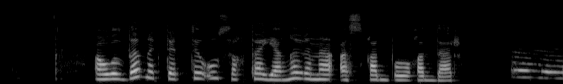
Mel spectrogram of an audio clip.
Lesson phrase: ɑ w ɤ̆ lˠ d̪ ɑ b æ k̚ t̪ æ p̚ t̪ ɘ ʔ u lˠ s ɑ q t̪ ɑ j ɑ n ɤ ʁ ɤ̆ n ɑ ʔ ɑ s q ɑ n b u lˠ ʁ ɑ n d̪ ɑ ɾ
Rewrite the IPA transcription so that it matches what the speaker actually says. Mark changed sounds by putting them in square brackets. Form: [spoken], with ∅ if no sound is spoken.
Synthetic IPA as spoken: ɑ w ɤ̆ lˠ d̪ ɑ [m] æ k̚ t̪ æ p̚ t̪ ɘ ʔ u lˠ s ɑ q t̪ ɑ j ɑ [ɴ] ɤ ʁ ɤ̆ n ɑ ʔ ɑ s q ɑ n b u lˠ ʁ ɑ n d̪ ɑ ɾ

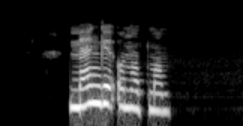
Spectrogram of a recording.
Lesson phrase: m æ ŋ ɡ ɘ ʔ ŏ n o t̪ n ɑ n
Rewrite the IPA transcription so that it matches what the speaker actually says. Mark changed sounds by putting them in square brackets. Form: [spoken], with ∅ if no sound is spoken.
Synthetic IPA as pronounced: m æ ŋ ɡ ɘ ʔ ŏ n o t̪ [m] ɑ [m]

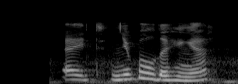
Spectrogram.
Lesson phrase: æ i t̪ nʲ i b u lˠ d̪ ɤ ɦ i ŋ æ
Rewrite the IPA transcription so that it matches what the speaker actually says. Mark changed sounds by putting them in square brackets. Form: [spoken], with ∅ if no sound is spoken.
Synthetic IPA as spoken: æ [j] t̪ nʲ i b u lˠ d̪ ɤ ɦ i ŋ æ

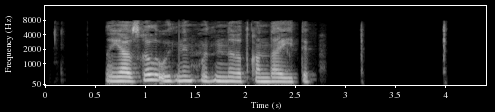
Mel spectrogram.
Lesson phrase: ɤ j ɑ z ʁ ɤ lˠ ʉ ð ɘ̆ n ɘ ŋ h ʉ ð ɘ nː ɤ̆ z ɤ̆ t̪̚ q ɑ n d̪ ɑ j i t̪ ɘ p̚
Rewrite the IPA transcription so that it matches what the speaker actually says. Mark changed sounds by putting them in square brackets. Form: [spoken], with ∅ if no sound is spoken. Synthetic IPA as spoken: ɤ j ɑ z ʁ ɤ lˠ ʉ ð ɘ̆ n ɘ ŋ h ʉ ð ɘ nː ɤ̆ [ʁ] ɤ̆ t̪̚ q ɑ n d̪ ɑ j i t̪ ɘ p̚

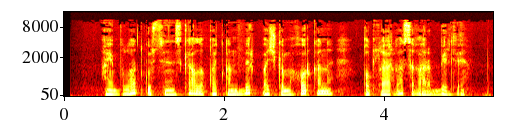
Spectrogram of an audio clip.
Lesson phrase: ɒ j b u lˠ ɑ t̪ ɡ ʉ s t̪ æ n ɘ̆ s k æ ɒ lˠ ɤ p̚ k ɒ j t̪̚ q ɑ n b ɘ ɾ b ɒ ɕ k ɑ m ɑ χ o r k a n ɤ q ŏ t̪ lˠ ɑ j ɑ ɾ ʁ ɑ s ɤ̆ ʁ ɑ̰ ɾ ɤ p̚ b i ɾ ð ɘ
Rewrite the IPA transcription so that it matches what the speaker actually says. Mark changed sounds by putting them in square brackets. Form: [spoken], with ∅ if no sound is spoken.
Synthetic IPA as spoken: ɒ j b u lˠ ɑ t̪ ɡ ʉ s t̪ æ n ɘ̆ s k æ ɒ lˠ ɤ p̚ [q] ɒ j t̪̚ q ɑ n b ɘ ɾ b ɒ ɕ k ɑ m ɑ χ o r k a n ɤ q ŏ t̪ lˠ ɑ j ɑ ɾ ʁ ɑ s ɤ̆ ʁ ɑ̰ ɾ ɤ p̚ b i ɾ ð ɘ

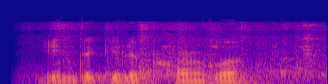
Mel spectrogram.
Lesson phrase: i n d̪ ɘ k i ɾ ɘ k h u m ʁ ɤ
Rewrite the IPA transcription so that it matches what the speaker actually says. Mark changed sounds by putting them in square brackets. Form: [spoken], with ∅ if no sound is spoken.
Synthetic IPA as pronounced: i n d̪ ɘ k i [l] ɘ [p] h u [ɴ] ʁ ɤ

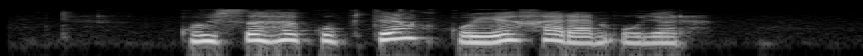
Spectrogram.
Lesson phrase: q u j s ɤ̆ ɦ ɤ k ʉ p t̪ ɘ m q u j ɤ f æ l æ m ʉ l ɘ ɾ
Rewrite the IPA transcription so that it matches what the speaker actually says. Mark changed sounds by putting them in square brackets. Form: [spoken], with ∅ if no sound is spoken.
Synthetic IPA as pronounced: q u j s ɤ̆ ɦ ɤ k ʉ p t̪ ɘ [ŋ] q u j ɤ [χ] æ [ɾ] æ m ʉ l ɘ ɾ

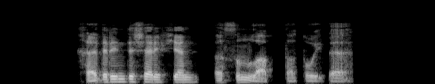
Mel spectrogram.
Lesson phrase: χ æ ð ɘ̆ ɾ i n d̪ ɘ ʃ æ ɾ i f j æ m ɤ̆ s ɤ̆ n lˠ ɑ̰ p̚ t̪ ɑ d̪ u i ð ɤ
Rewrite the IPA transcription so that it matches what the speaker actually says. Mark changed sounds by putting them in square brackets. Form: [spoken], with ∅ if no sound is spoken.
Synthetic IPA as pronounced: χ æ ð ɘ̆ ɾ i n d̪ ɘ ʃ æ ɾ i f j æ [n] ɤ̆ s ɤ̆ n lˠ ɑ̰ p̚ t̪ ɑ [t̪] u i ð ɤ

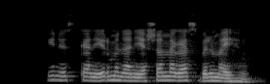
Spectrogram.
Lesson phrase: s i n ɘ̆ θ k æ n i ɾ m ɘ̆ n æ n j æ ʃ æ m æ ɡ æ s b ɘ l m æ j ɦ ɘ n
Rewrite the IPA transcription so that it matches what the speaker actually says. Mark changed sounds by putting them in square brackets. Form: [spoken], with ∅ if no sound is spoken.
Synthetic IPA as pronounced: [h] i n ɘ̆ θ k æ n i ɾ m ɘ̆ n æ n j æ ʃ æ m æ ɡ æ s b ɘ l m æ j ɦ ɘ [ŋ]

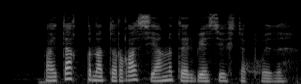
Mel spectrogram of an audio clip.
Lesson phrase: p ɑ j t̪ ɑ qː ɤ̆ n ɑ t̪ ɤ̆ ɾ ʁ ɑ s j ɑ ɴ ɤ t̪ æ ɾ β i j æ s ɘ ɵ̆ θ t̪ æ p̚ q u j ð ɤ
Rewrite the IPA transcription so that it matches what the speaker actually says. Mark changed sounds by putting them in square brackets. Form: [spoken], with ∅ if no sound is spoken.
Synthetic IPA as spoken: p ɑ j t̪ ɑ qː ɤ̆ n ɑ t̪ [ŏ] ɾ ʁ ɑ s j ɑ ɴ ɤ t̪ æ ɾ β i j æ s ɘ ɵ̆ θ t̪ æ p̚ q u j ð ɤ

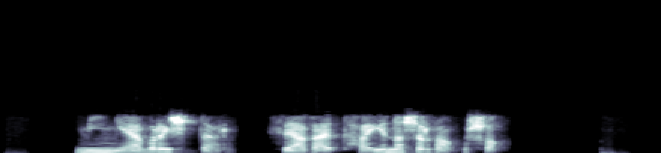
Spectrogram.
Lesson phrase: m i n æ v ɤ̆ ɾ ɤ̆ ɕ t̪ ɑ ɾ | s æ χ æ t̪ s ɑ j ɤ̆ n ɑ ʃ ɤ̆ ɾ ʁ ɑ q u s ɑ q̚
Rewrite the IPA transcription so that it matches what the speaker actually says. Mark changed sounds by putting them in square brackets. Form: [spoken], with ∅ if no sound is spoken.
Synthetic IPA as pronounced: m i [ŋ] æ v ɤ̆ ɾ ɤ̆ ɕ t̪ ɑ ɾ | s æ [ʁ] æ t̪ [h] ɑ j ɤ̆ n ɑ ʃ ɤ̆ ɾ ʁ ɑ q u [ʃ] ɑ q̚

